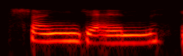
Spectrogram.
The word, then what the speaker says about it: Sheng Zhen: And you quote, I guess, some Chinese, Shen Xing. How do you pronounce that? – Sheng Zhen. – Yeah, Zhen teaching. – Sheng Zhen. – Yeah, Sheng Zhen.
